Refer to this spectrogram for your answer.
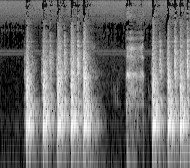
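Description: A visitor knocks on a door: a quick series of five firm knocks, a brief rasping sound, then four more rapid knocks in the same steady rhythm. No one speaks.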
